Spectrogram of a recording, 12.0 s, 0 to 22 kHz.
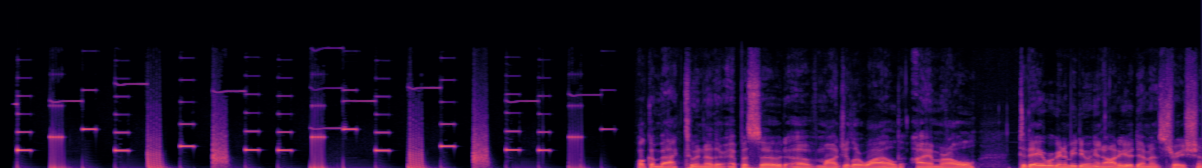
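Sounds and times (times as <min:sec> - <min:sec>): synthesizer bleeps: 0:00.1 - 0:06.2.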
